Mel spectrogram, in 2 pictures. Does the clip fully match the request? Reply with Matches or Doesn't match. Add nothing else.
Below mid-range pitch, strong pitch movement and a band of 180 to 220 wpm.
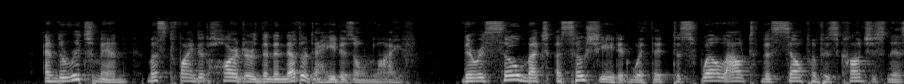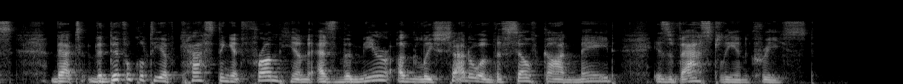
Doesn't match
